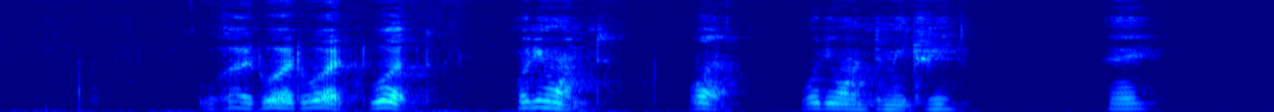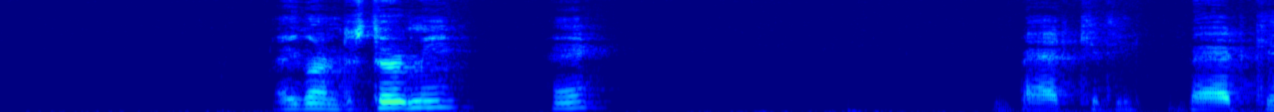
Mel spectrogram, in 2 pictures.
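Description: A man speaks softly and affectionately, close by.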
